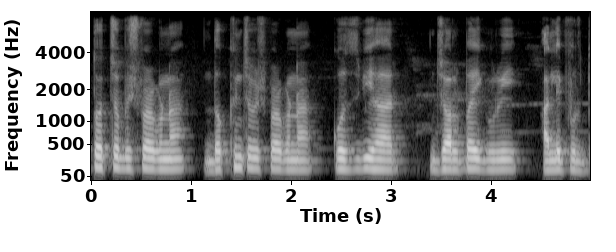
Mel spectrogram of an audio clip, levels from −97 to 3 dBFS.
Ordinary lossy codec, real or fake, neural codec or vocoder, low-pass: none; real; none; 7.2 kHz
